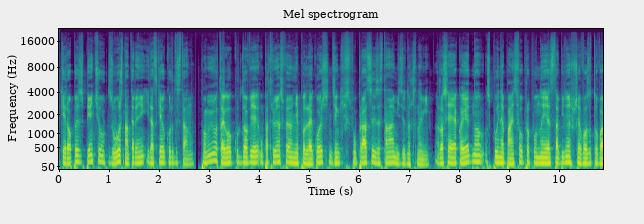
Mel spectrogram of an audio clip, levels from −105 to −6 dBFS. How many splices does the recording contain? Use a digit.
1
